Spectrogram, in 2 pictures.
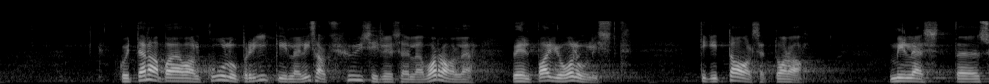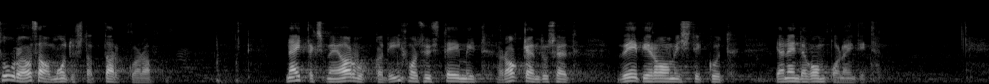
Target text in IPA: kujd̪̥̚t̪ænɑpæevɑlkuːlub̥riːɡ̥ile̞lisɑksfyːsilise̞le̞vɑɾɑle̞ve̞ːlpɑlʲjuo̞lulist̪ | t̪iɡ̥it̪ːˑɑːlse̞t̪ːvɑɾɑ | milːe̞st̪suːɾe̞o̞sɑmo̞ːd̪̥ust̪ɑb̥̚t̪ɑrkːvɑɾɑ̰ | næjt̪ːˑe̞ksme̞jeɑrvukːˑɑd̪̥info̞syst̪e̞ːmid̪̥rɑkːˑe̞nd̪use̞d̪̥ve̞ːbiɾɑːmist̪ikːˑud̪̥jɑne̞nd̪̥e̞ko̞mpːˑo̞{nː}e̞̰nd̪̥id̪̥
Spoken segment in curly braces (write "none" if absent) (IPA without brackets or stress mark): n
